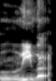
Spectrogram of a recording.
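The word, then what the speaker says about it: Leila: moonlight called uh i think i think i pronounced her name right leela leela l-e-i-l-a leela leela tool uh she's a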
